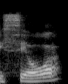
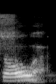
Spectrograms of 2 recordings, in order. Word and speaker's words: Soa: Soa, oh, by the way, yeah, her name is we all say Seoa, but it's pronounced Soa. Seoul, like Soa. Seoul, Korea, like Seoul, Korea.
